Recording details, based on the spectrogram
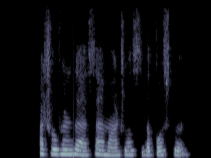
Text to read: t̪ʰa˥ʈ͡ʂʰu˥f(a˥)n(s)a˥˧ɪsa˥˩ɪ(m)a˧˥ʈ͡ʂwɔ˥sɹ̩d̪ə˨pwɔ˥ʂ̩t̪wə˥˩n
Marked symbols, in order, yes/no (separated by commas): no, no, yes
